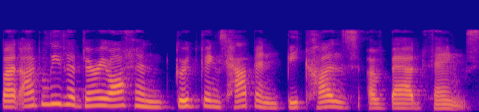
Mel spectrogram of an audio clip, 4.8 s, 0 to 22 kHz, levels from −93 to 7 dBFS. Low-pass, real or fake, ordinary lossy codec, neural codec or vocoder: 7.2 kHz; fake; MP3, 48 kbps; autoencoder, 22.05 kHz, a latent of 192 numbers a frame, VITS, trained on one speaker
